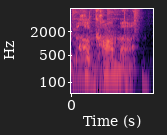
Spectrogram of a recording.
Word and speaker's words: hakama: It was caught in the pleats of my samurai pants, or hakama. It's pronounced Hakama.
